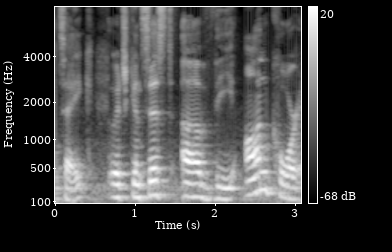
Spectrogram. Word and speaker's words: ENCOR: For example, the CCNP Enterprise track, which most people take, which consists of the Encore exam, that's spelled ENCOR, as well as one elective exam that you can choose from a list of several.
